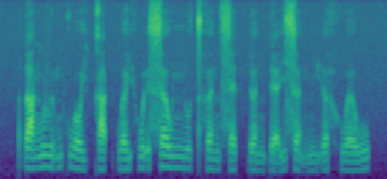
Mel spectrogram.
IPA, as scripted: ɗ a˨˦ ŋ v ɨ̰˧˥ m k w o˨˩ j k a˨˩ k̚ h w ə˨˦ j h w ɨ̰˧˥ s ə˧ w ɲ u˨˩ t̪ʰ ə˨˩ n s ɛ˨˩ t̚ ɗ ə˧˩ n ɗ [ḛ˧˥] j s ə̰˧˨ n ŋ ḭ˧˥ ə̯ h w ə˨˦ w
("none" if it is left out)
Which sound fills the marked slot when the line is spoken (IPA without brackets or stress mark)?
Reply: ɛ̰˧˥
